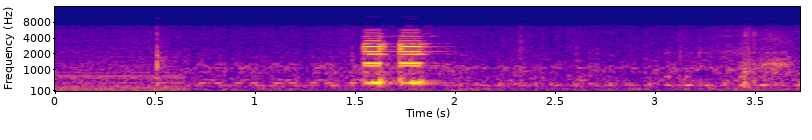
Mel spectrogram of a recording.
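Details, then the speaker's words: Two short electronic beeps from a patient monitor in remote-mode testing. A patient simulator is set to a simulated tachycardia of 160 bpm, and non-invasive blood pressure has just started. Quiet room noise. "so my heart rate's 160 so i'll put it in here 160"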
